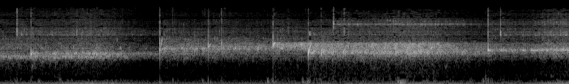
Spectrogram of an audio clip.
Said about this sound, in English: The sound of water droplets. People like this for some reason.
